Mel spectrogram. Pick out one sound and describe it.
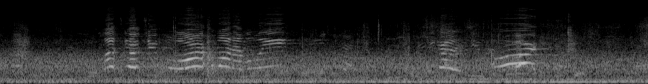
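Young women shout and cheer at a distance outdoors.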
